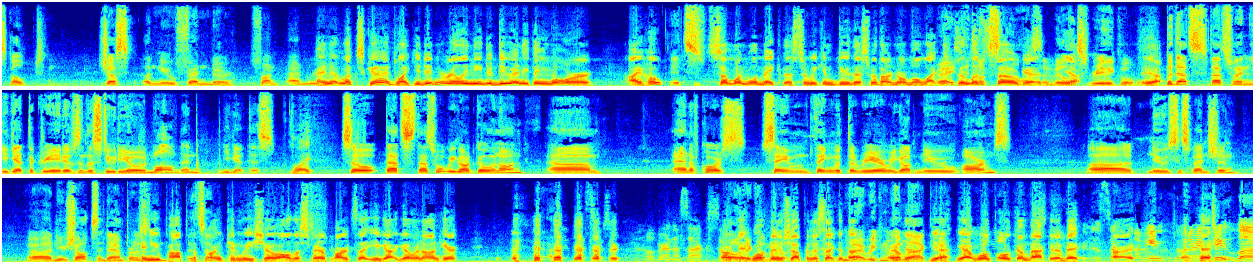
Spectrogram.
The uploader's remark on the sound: a walking podcast around the Chicago Auto Show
